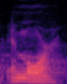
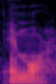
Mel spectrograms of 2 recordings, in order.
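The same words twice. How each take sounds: The two takes are said the same way.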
